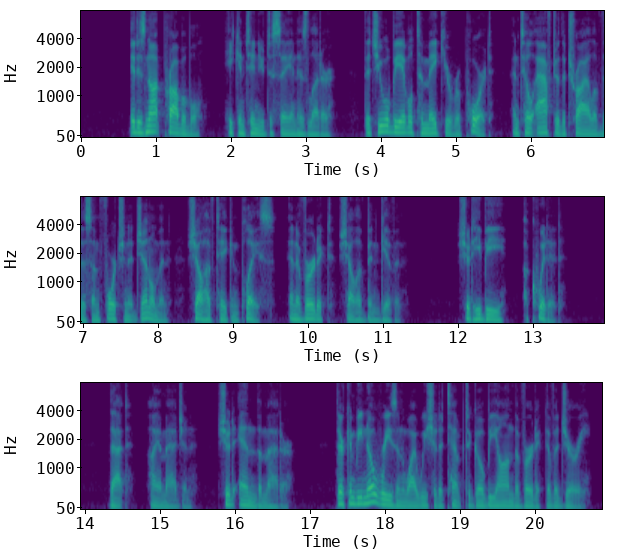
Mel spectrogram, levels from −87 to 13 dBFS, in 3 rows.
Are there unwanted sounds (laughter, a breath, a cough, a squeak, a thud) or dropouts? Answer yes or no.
no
